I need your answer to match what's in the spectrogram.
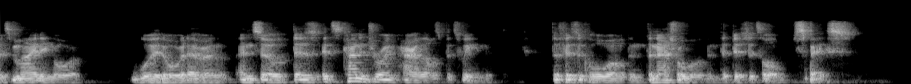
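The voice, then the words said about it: British accent. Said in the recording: “I'm certainly picked up on the British accent throughout kind of the entire,”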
